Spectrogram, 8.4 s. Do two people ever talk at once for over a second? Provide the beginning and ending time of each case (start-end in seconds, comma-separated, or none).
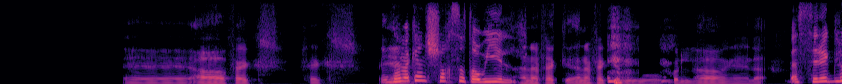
none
